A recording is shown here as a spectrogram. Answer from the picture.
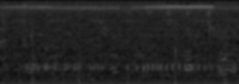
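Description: Frogs calling from the lake, a rapid rattling trill repeated over and over, over a faint steady low hum.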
